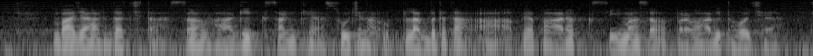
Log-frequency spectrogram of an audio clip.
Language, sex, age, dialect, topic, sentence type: Maithili, male, 18-24, Eastern / Thethi, banking, statement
